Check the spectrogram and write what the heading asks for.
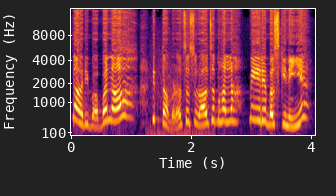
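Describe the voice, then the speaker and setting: Cartoon bride, young woman, lazy schemer, whiny and theatrical, high and swooping, voiced by a woman. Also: expressive, normal speed, darkish tone. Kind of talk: Hindi cartoon voice acting.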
